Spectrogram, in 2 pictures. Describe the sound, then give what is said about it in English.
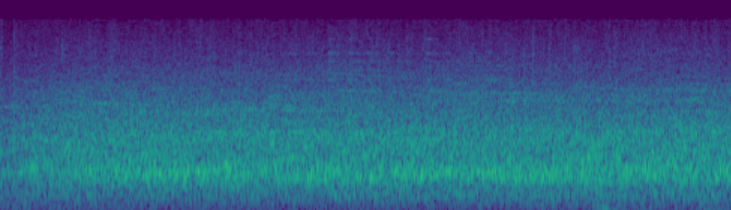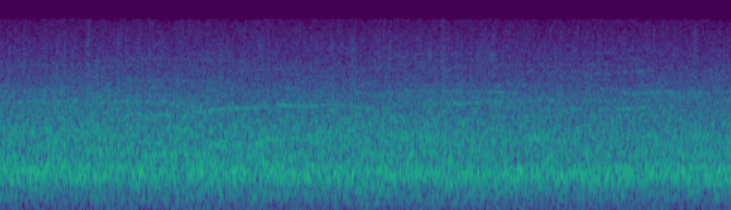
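An arena crowd at the Nassau Coliseum roars and cheers steadily for Herb, the timekeeper, after Joan Rivers introduces him, with dense applause-like noise holding at a loud, constant level for the whole stretch and no individual voices standing out. “And so the crowd at the Nassau Coliseum, they are going absolutely nuts for Herb.”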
